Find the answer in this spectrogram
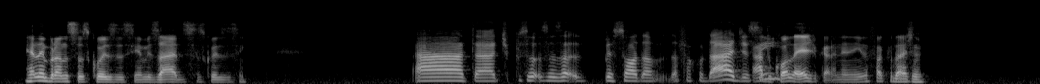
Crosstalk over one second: none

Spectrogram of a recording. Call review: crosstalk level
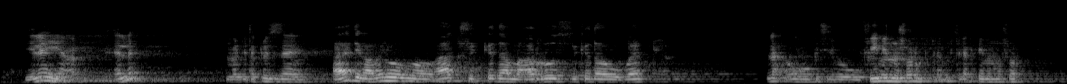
none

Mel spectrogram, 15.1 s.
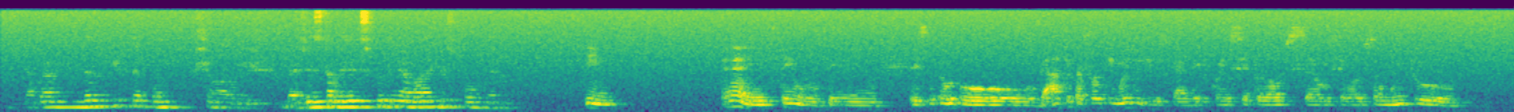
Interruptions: none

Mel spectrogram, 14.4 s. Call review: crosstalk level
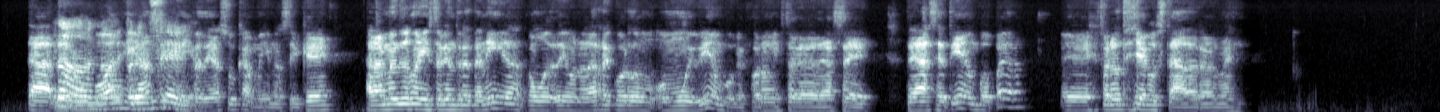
present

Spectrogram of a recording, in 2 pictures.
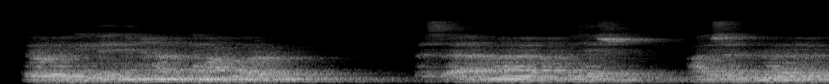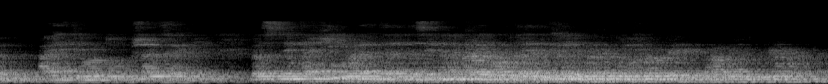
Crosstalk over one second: present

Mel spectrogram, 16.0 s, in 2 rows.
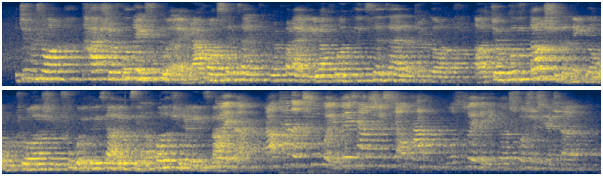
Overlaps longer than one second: none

